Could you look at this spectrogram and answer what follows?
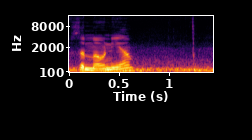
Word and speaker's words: Zamonia: uh it's set in the fictional World of zamonia Z O M um you know z m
